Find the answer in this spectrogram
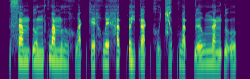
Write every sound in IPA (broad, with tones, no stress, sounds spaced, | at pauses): s a˧ m ɗ o˨˦ n k w a˧ m l o̤˨˩ h w a˨˩ k̚ x ɛ˧ h w ɛ˧ h a˦˥ t̚ ʔ ə˧ j ɗ a˨˩ k̚ x o̤˨˩ t͡ɕ o˧ k w a˨˩ t̚ ɗ əː˧ w n a˧ ŋ ɗ o̰˧˥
